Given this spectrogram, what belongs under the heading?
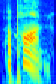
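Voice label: "upon", American English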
